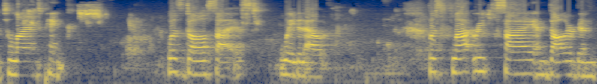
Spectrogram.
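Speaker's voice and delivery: slow, measured recital with long pauses; deliberate, spaced-out poem cadence; poetry reading. Acted. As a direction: draw out each line and let it drop. Reads third poem.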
